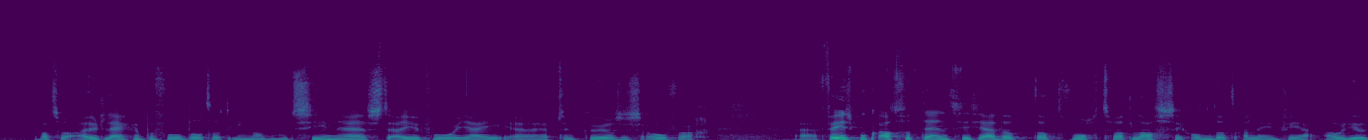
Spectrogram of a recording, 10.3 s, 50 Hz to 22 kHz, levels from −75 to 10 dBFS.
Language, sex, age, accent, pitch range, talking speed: Dutch, female, 30-49, Dutch, 170-205 Hz, 170 wpm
